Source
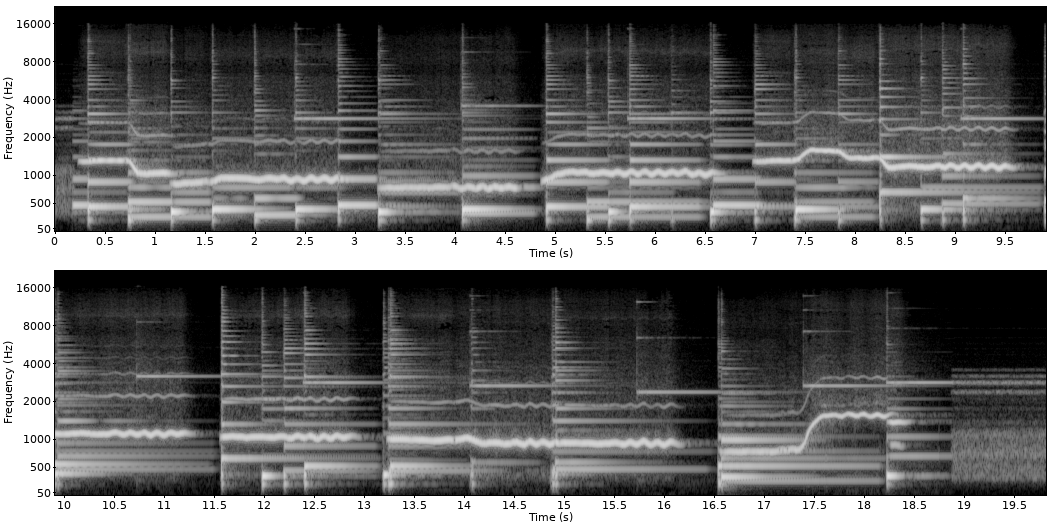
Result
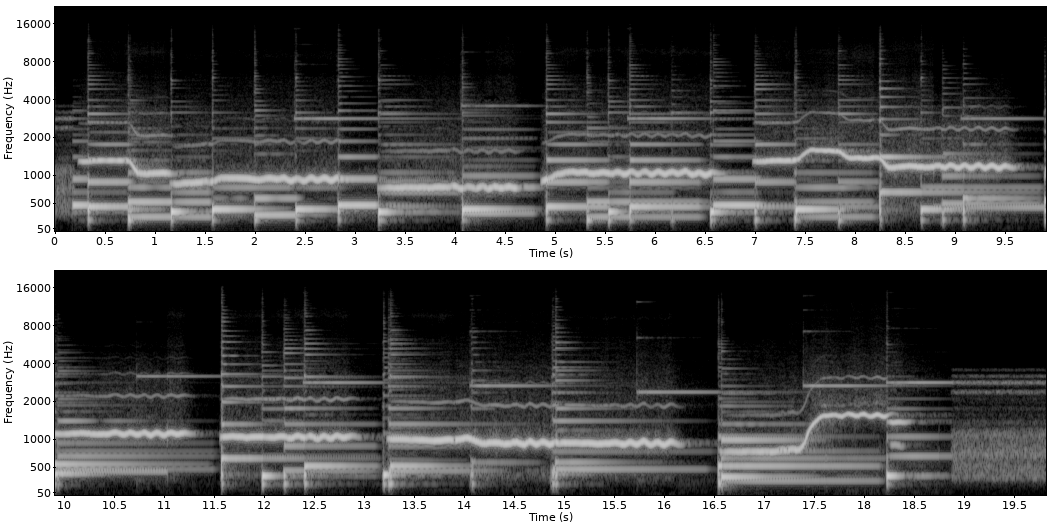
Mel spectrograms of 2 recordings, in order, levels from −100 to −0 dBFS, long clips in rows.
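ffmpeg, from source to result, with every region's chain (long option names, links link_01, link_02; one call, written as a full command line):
ffmpeg -i in.wav -filter_complex "[0:a]asettb=1/sr,asplit=3[link_01][link_02][link_03];[link_01]atrim=end=4.304[link_04];[link_02]atrim=start=4.3:end=4.73,asetpts=PTS-STARTPTS,afade=type=in:duration=0.004:curve=qsin,afade=type=out:start_time=0.426:duration=0.004:curve=qsin,highshelf=frequency=6600:gain=9,bandreject=frequency=6700:width=25[link_05];[link_03]atrim=start=4.726[link_06];[link_04][link_05]acrossfade=duration=0.004:curve1=hsin:curve2=qsin[link_07];[link_07][link_06]acrossfade=duration=0.004:curve1=qsin:curve2=hsin,asettb=1/sr,asplit=3[link_08][link_09][link_10];[link_08]atrim=end=8.784[link_11];[link_09]atrim=start=8.78:end=11.03,asetpts=PTS-STARTPTS,afade=type=in:duration=0.004:curve=qsin,afade=type=out:start_time=2.246:duration=0.004:curve=qsin,aemphasis=mode=reproduction:type=75kf,aeval=exprs='val(0)+0.0141*sin(2*PI*430*n/s)':channel_layout=same[link_12];[link_10]atrim=start=11.026[link_13];[link_11][link_12]acrossfade=duration=0.004:curve1=hsin:curve2=qsin[link_14];[link_14][link_13]acrossfade=duration=0.004:curve1=qsin:curve2=hsin,lowpass=frequency=1900:poles=1,acompressor=threshold=-24dB:ratio=2,volume=-2dB" out.wav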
